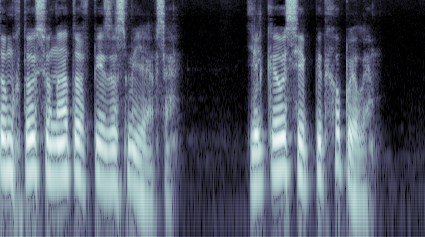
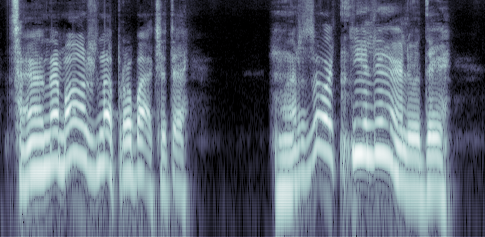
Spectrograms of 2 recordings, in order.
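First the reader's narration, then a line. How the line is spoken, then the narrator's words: Hissing priest. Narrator (Ukrainian): просичав жрець Вілемер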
